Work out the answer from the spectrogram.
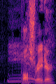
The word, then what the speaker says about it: Paul Schrader: don't know is the that's how you pronounce his name correctly right Paul Schrader I think it's traitor traitor a pulse Raider he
